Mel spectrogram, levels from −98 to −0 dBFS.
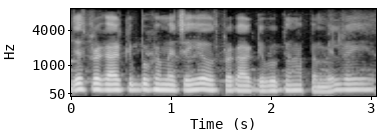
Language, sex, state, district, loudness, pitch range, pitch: Hindi, male, Maharashtra, Mumbai Suburban, -17 LUFS, 130-150 Hz, 145 Hz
